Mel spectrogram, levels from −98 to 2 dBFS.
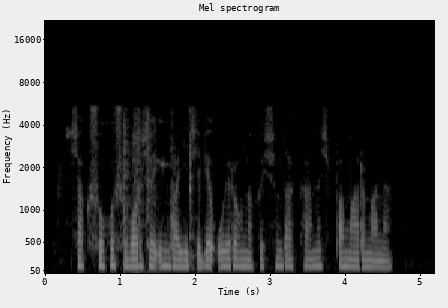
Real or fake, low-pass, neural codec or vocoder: real; 5.4 kHz; none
